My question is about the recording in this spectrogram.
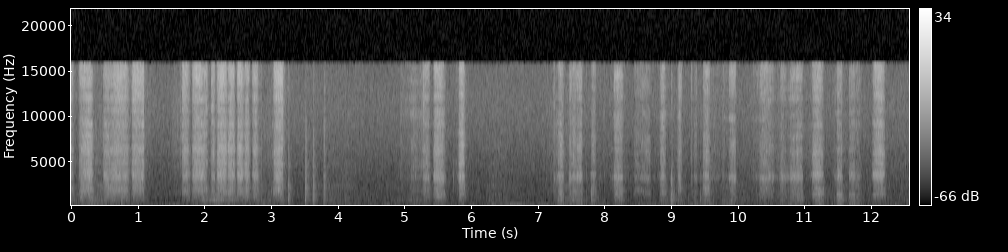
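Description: Compressed charcoal stick scratching across drawing paper in quick, short strokes that come in bursts with brief pauses, all faint. A low steady hum runs underneath.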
